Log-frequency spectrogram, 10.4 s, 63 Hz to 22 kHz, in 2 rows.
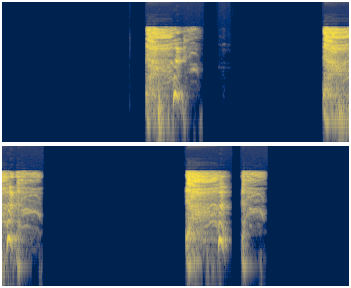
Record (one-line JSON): {"three_cough_length": "10.4 s", "three_cough_amplitude": 31044, "three_cough_signal_mean_std_ratio": 0.33, "survey_phase": "alpha (2021-03-01 to 2021-08-12)", "age": "65+", "gender": "Female", "wearing_mask": "No", "symptom_cough_any": true, "symptom_headache": true, "symptom_onset": "12 days", "smoker_status": "Never smoked", "respiratory_condition_asthma": false, "respiratory_condition_other": false, "recruitment_source": "REACT", "submission_delay": "2 days", "covid_test_result": "Negative", "covid_test_method": "RT-qPCR"}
